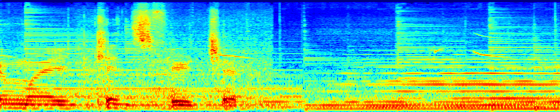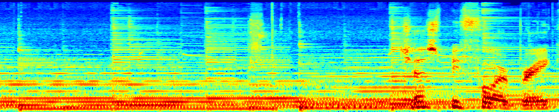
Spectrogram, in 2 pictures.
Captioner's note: gull chirping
